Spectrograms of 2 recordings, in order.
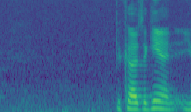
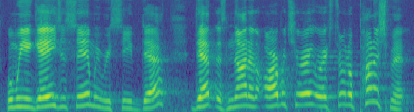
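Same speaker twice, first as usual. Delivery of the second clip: loud, raised sermon voice, driving each phrase home; full-force preaching; 5 semitones higher, 12 dB louder than usual. Acted. Pastor warning the congregation about sin, loud preaching.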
